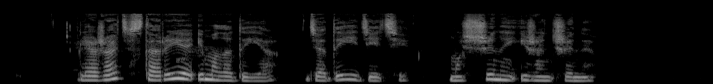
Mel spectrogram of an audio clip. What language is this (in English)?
Belarusian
